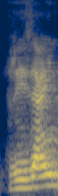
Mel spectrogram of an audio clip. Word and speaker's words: resign: RESIGN, रिजाइन माने इस्तीफा देना। अब मैं बताने जा रहा हूं कि जिसमें H साइलेंट होगा।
